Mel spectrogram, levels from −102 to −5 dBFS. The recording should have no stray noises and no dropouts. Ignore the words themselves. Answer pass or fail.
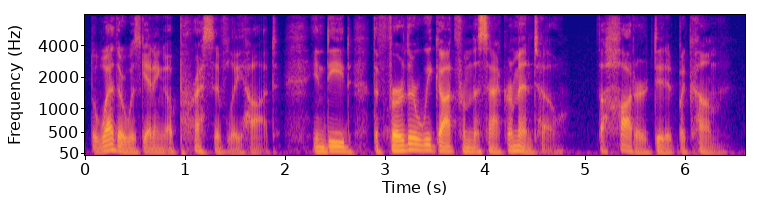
pass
